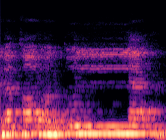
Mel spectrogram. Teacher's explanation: Masukkan tanwin ke dalam lam tanpa dengung.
